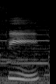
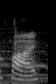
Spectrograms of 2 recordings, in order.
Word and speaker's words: Fi: Fee, or Fi, however you'd like to pronounce it.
